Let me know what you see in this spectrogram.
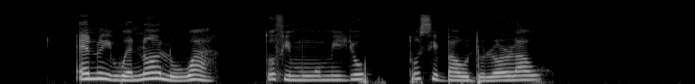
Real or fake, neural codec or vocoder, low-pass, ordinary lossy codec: fake; codec, 44.1 kHz, 7.8 kbps, DAC; 10.8 kHz; MP3, 48 kbps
